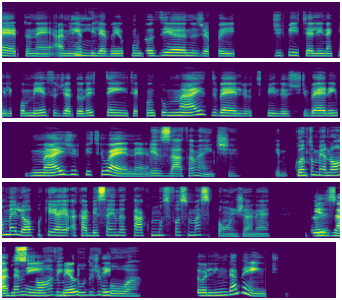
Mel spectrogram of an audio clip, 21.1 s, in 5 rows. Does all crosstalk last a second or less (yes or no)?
no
